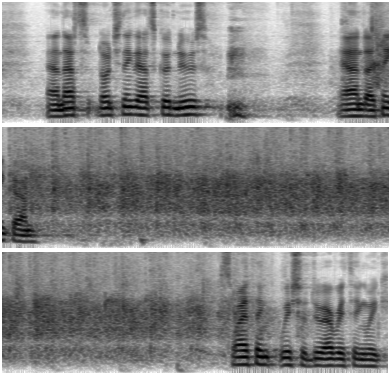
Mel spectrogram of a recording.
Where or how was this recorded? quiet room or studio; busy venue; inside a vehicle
busy venue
